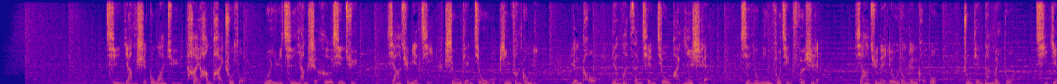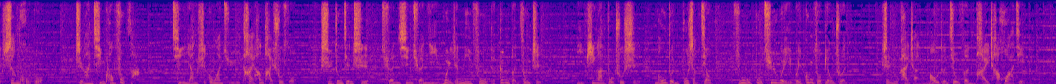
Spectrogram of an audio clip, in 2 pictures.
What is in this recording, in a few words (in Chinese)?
男 派出所专题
